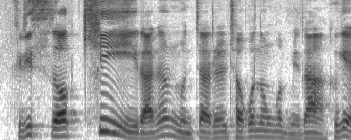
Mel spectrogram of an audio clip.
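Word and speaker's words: Χ: 랑 똑같이 생겼어요 그래서 저 어 키 이라는 말은 그리스도 쓰라는 크리스 토스 라는 어 그리스도의 그리스 원 모네 이제 첫 끌자 있죠 그래서 저 글자는 x 반응은 아닌 게 아니고 크 발음이 납니다 그래서 그리스도의 크리스마스 크리스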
